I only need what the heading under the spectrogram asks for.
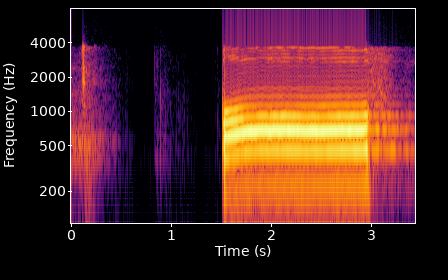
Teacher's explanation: زبان کی جڑ اور تالو کا نرم حصہ یہ قاف کا مخرج ہے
